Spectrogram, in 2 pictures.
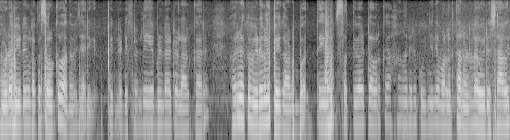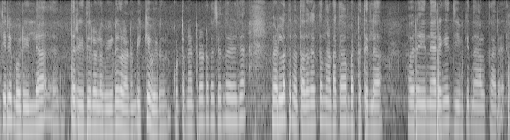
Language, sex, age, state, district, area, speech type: Malayalam, female, 45-60, Kerala, Alappuzha, rural, spontaneous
